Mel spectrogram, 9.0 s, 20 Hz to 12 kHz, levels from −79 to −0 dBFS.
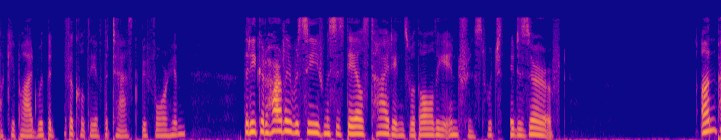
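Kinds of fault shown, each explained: Low-delay AAC compression: The speech was likely encoded with a low-delay AAC codec of the AAC-ELD kind, whose short frames resolve pitch harmonics poorly. Throughout, the voice sounds plainly rough and grainy, with noise between harmonics, which fits a bitrate of about 32 kbps.
AAC frame loss with muting: Stretches of coded audio went missing, and the decoder replaced them with silence, fading out and back in across overlapping windows. Soft-edged gaps of about 90 ms fall at 0.72 to 0.82 s and 6.29 to 6.39 s, which fits three lost frames each time.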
